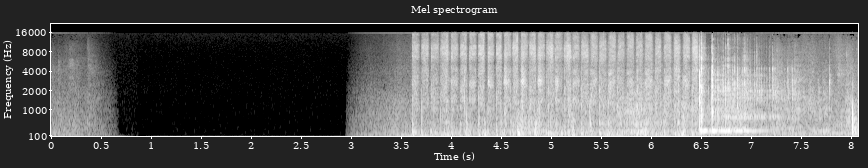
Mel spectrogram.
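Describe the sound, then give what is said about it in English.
After a few seconds of silence, a pencil eraser rubs briskly back and forth on paper, a steady scratchy scrubbing that continues to the end with no voices. “Oops. Can I borrow your rubber, please?”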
